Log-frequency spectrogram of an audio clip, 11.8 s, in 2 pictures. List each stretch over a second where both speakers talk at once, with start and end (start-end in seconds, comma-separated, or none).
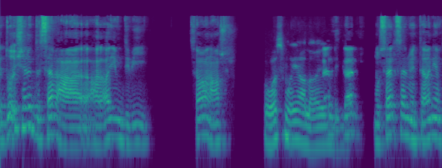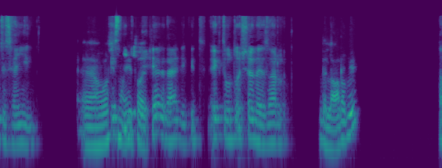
none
